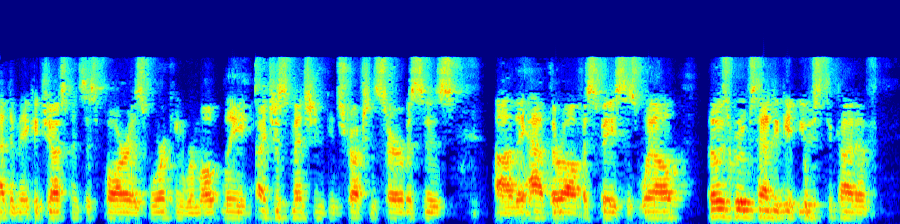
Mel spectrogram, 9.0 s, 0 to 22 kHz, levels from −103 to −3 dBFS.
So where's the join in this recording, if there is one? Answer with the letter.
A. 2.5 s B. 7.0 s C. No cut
A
